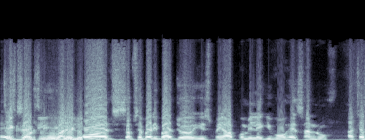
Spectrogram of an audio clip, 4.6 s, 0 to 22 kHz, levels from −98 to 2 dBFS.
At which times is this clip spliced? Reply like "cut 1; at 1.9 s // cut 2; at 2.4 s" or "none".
cut 1; at 1.0 s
